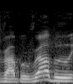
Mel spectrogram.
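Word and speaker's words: ラブ: But in Japanese, the words love put together that would be pronounced rabu is somewhat of a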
